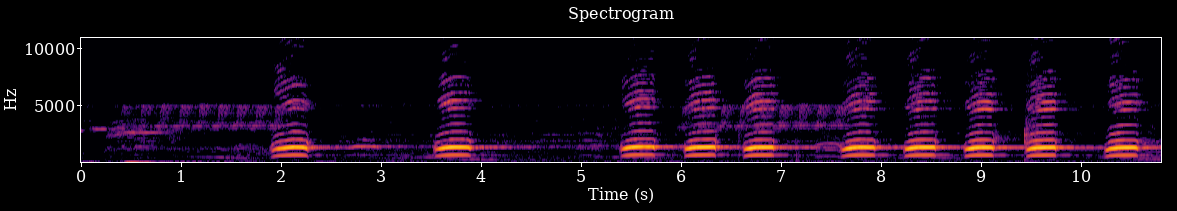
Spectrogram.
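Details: Greater bird-of-paradise calling loudly: two spaced honking notes, then an accelerating series of about eight harsh, nasal calls roughly every half second.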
